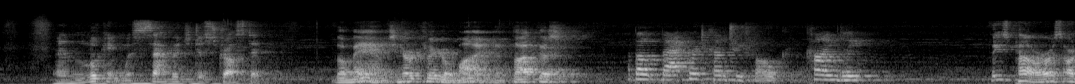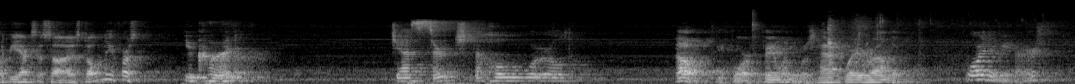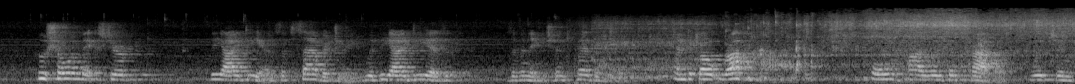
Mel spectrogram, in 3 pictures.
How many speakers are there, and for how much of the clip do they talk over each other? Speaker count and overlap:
6, no overlap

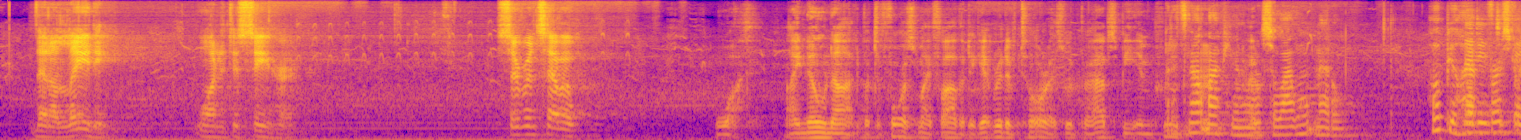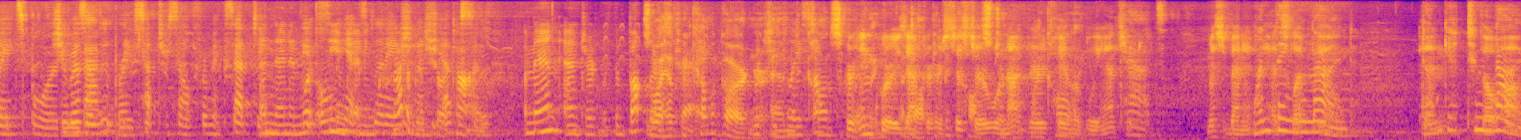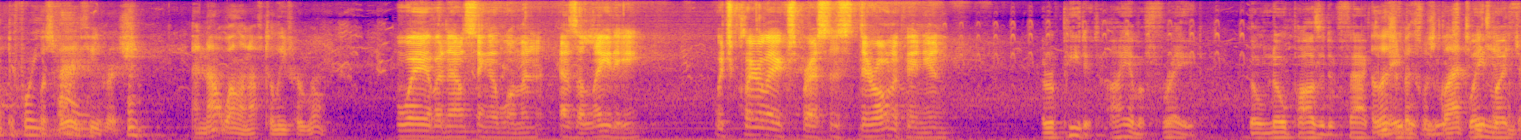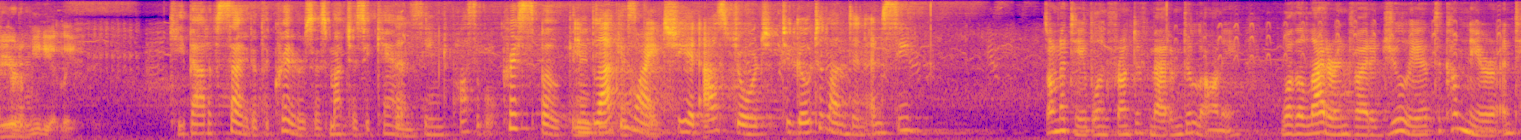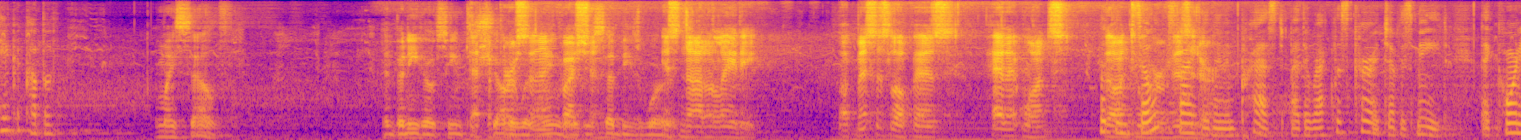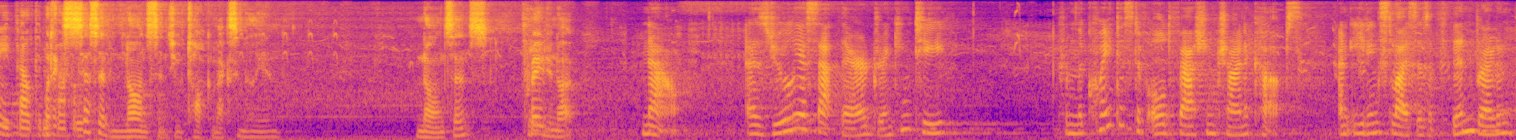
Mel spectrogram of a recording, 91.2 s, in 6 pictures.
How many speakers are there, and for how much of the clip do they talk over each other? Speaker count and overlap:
7, about 27%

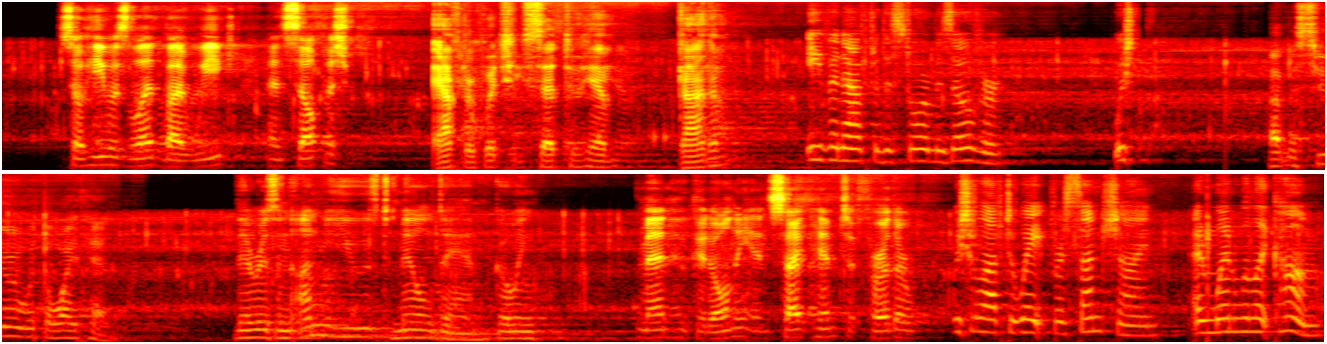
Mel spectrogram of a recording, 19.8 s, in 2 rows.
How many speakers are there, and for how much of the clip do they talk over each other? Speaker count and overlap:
5, no overlap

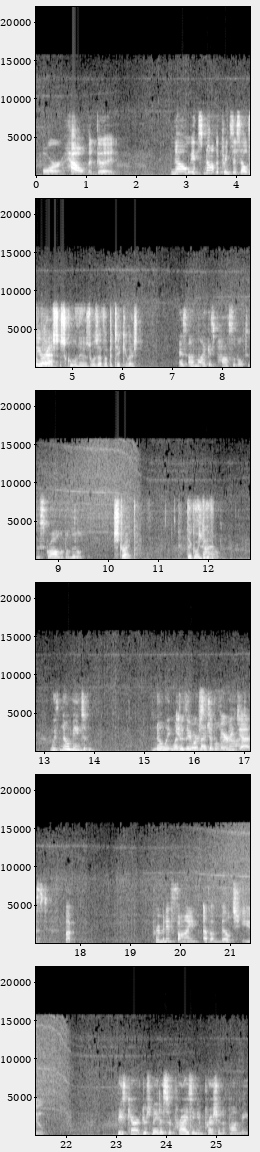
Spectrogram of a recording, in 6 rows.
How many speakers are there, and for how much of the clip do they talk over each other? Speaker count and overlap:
4, about 9%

